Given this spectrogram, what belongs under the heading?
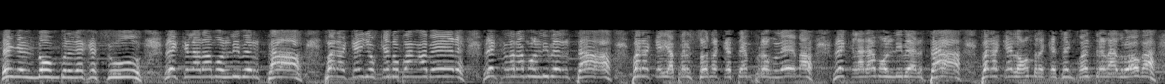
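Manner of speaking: high chanted declarations, building to a drawn-out shout; full-force preaching. Acted. Preacher declaring freedom for prisoners and addicts, high impassioned proclamation.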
